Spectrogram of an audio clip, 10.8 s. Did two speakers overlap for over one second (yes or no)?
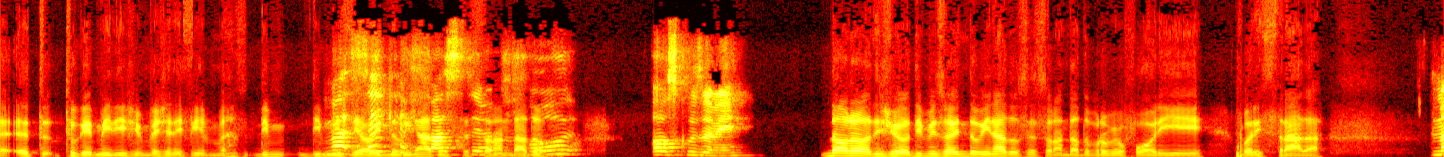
yes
